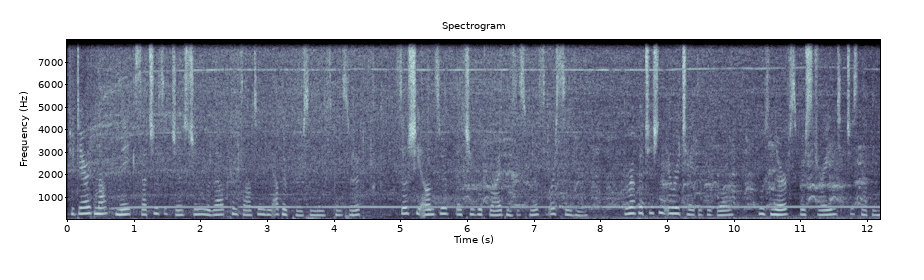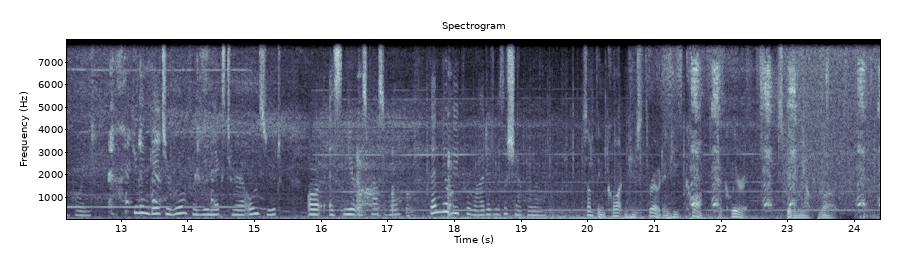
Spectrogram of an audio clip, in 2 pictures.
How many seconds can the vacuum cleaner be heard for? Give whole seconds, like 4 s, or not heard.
24 s.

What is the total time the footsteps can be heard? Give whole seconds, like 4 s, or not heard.
not heard.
